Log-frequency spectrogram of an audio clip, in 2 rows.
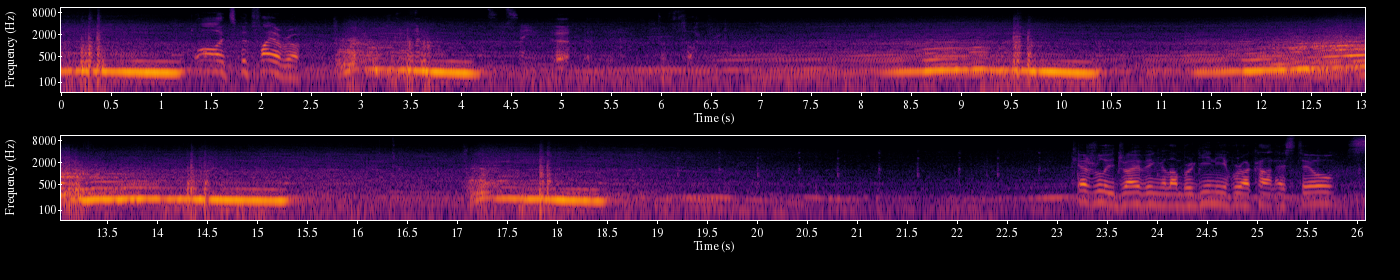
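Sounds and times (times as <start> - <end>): exhaust cracks: 0.0 - 6.9, 7.6 - 25.7
car engine revving: 0.0 - 26.0.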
